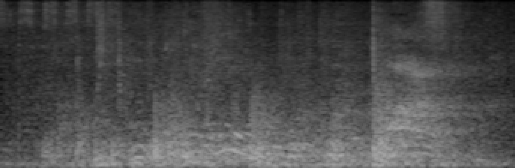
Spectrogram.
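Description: Voices talking, with a single sharp thump about three seconds in.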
